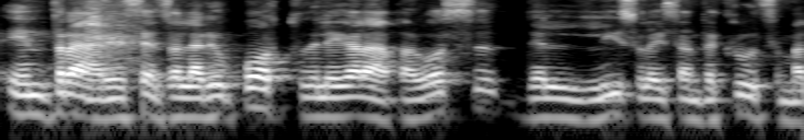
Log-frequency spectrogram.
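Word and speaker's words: Galápagos: Il problema è che quando Quando arrivi, arrivi per entrare, nel senso all'aeroporto delle Galapagos, dell'isola di Santa Cruz, ma l'altra era uguale, lì paghi $200 solo per entrare al parco, ogni persona.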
